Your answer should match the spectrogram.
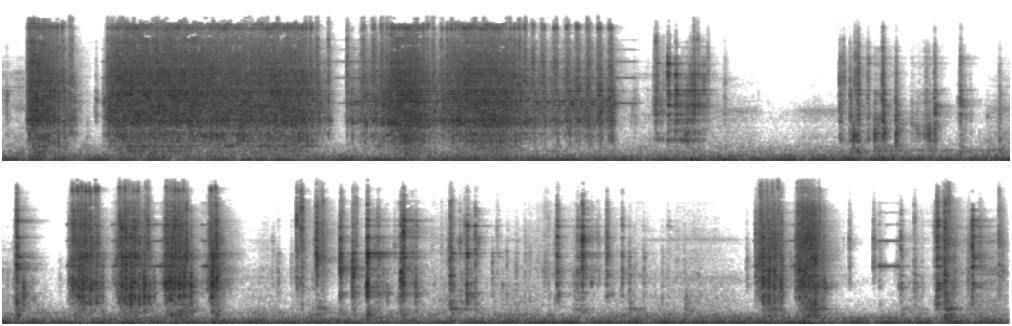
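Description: Cordless electric ratchet running bolts in on an oil filter housing: two bursts of a few seconds each in the first quarter, then scattered metallic clicks and taps of the ratchet and socket, with another short burst near the end. The bolts are being run in snug, not yet torqued.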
